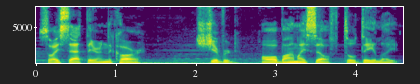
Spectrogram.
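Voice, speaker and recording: An actor playing a middle-aged former oil-rig worker, telling an old-time radio horror tale in folksy, slangy, hesitant speech. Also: male voice, medium pitch, fairly even intonation, measured pace, a little mellow, soft background music, natural voice. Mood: haunted storytelling.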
